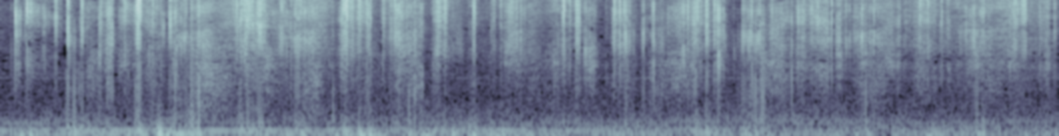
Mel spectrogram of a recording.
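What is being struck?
Solid glass globe paperweight.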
